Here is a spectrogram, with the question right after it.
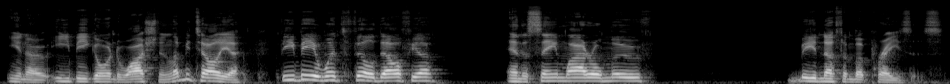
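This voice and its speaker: A man's voice: on the high side, animated, normal speed, warm tone. A middle-aged man hosting his own channel, ranting with heat and emphasis, sounding nasal from being sick. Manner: heated, emphatic. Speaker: channel host. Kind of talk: opinion rant.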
